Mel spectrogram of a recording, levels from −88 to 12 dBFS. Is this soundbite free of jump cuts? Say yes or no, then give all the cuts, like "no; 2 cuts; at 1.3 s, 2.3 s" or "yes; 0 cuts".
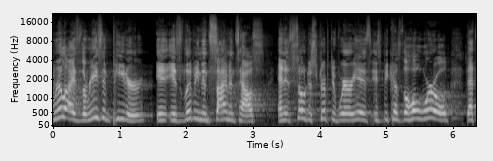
no; 1 cut; at 1.5 s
